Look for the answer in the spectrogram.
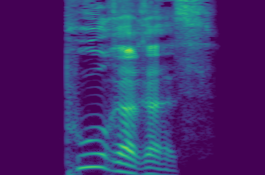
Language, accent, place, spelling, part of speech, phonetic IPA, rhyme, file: German, Germany, Berlin, pureres, adjective, [ˈpuːʁəʁəs], -uːʁəʁəs, De-pureres.ogg
- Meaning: strong/mixed nominative/accusative neuter singular comparative degree of pur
